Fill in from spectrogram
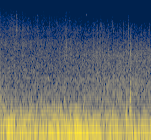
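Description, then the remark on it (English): Steady, heavy rain pours down in a continuous dense hiss with a deep low rumble underneath, enveloping, with no voices. “Then I pulled up my coat and stepped back into the pouring rain.”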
